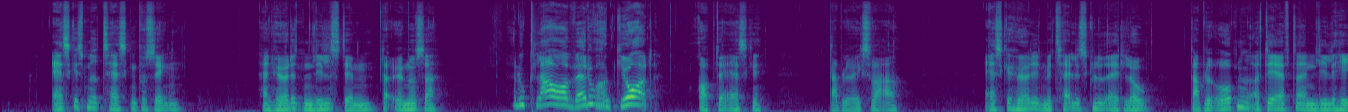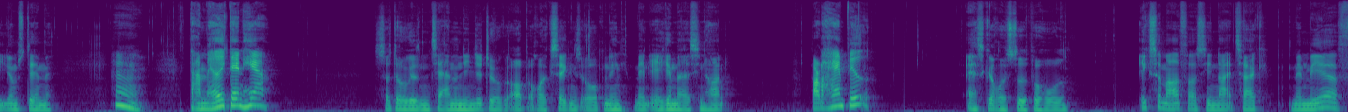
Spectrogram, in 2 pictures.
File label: Audio Book Danish; Ternet Ninja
